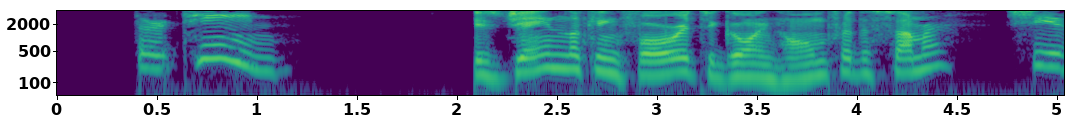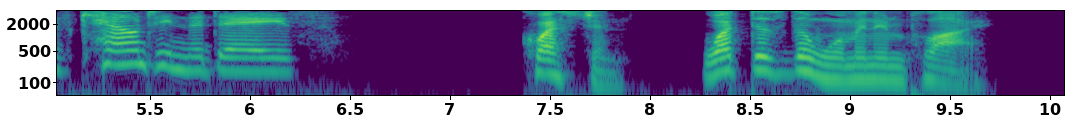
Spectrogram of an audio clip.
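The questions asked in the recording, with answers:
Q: What does the woman imply?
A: Jane is eager to go home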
